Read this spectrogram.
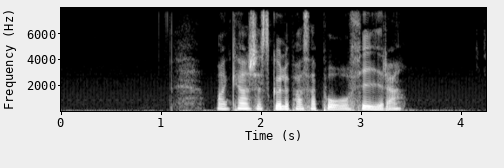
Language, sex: Swedish, female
